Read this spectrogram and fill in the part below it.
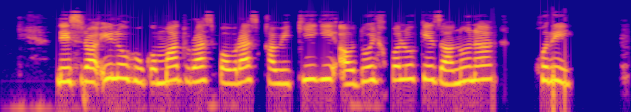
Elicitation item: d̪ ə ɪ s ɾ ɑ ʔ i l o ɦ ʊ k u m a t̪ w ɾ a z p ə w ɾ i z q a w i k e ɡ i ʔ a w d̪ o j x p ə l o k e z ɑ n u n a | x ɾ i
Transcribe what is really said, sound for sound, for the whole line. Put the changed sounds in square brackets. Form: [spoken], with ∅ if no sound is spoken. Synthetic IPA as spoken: d̪ ə ɪ s ɾ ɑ ʔ i l o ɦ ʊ k u m a t̪ w ɾ a z p ə w ɾ [a] z q a w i k e ɡ i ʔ a w d̪ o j x p ə l o k e z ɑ n u n a | x ɾ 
